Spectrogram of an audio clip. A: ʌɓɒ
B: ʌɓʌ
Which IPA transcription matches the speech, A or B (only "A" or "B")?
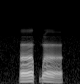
B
